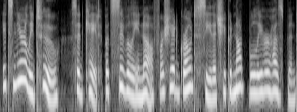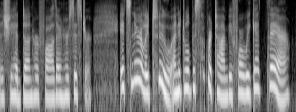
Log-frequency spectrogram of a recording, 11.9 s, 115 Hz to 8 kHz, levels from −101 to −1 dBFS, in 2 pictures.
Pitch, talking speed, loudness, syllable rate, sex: 245 Hz, 215 wpm, -17 LUFS, 5.1 syllables/s, female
